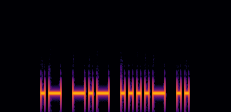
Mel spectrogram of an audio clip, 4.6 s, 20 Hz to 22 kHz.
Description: Morse code, heard as a keyed tone, about 15 wpm, 700 Hz. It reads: AK4I
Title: USA Call Signs - 4 Characters - 15wpm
